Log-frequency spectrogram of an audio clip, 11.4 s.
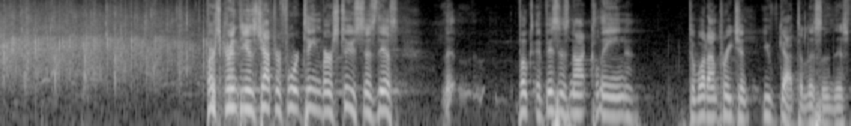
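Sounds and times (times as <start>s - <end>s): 
audience hand clapping: 0.0s - 3.2s
speech: 2.8s - 6.0s, 6.9s - 8.5s, 9.2s - 11.3s.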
